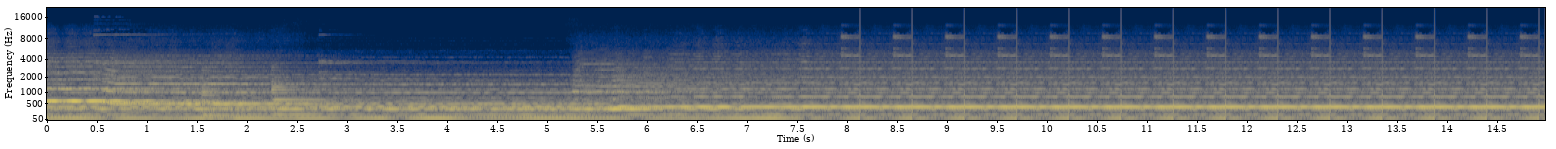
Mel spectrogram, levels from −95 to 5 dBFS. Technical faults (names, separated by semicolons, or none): broken-record loop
